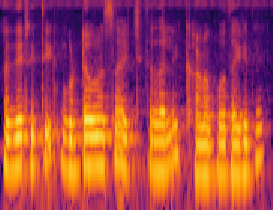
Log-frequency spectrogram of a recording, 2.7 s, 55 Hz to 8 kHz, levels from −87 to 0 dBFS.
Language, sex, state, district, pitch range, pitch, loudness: Kannada, male, Karnataka, Koppal, 135-160 Hz, 150 Hz, -15 LUFS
